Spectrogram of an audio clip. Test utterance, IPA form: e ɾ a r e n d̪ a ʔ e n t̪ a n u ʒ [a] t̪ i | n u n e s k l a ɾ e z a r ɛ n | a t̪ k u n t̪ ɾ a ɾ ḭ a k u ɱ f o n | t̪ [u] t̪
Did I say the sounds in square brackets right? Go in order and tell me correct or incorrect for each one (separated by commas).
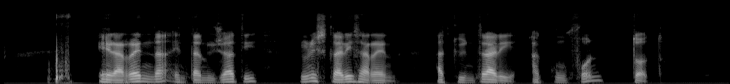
correct, incorrect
